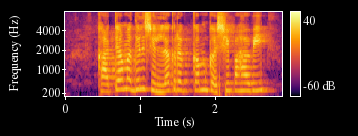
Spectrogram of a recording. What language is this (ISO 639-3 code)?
mar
